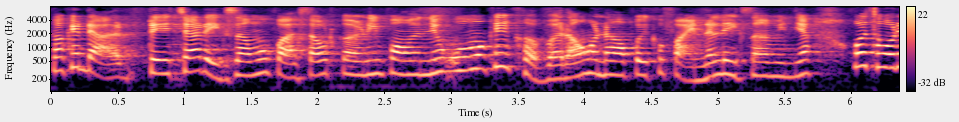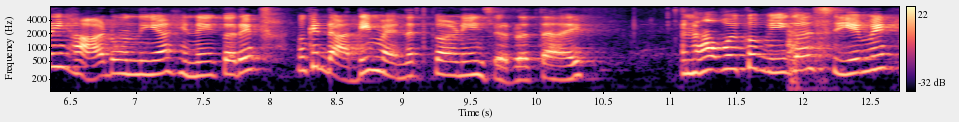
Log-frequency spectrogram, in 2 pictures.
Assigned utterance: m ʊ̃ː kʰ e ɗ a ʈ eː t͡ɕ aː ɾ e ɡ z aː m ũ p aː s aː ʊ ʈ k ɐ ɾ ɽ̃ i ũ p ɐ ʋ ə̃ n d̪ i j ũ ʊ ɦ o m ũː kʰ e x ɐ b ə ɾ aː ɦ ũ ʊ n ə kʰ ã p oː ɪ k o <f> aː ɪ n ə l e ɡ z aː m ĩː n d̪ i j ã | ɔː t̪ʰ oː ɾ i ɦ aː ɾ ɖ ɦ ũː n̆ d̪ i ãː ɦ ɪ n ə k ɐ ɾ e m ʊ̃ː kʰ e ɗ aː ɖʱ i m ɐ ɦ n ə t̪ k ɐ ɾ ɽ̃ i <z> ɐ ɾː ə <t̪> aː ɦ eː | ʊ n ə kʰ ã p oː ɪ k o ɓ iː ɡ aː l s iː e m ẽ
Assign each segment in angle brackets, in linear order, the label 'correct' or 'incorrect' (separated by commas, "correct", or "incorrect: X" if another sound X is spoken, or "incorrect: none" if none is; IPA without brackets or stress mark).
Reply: correct, correct, correct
